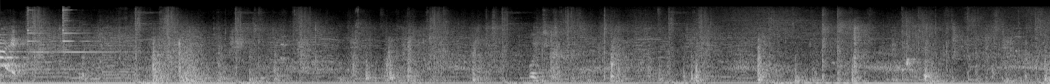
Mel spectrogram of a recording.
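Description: Boxing gloves landing in a sparring exchange: a string of irregularly spaced thuds over background music with a steady bass. A short ringing tone sounds at the very start.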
